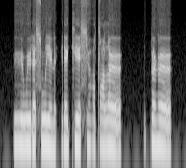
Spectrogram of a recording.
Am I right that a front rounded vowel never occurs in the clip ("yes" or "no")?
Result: no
